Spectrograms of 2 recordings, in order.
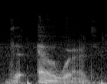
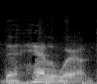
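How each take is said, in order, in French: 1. Le L se dit sans son h. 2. On ajoute un son h avant le L. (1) "il ne faut pas dire enfer, mais L" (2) "ils mettent un H devant L et ils disent the hell word"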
